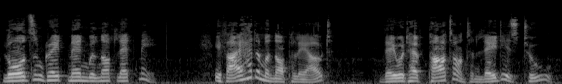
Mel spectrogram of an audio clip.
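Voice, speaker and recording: An actor playing a witty, impudent court fool in radio Shakespeare, with a sing-song, riddling delivery. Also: male voice, a little high, expressive, brisk, fairly bright tone, breathy edge. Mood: mocking. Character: witty, mocking court fool, teasing the king. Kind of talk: 1960s British radio Shakespeare acting, with sung rhymes. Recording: vintage 1960s radio drama recording.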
